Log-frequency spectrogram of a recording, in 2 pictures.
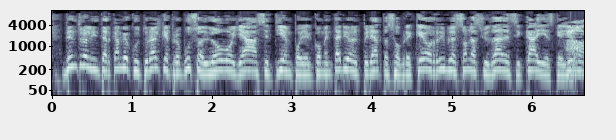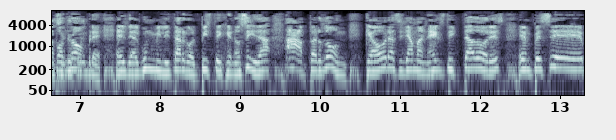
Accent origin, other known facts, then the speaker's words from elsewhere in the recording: Honduras; Tengo la voz así, pero … de Honduras.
